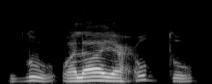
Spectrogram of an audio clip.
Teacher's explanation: এখানে এই দোয়াদের উচ্চারণটা না ডাইরেক্ট দ হবে আর না ডাইরেক্ট জ হবে। দুটোর মাঝখান থেকে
